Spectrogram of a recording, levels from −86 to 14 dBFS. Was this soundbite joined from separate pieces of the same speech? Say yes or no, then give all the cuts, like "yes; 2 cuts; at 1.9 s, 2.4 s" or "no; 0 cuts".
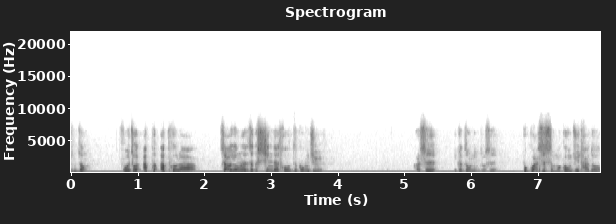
no; 0 cuts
